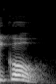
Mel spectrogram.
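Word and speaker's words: echo: यहाँ पर देखिए इको, एच को नहीं पढ़ रहे, इको, लेकिन लिखेंगे जरूर इको यानी प्रतिध्वनि जो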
